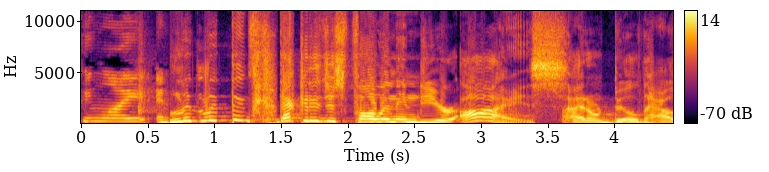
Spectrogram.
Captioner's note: stammering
